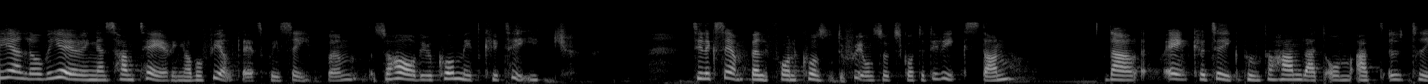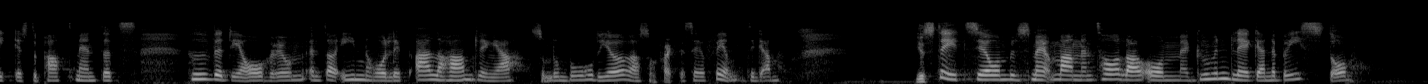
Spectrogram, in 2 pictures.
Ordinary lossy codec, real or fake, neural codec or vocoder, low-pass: none; fake; codec, 16 kHz, 0.5 kbps, X-Codec, HuBERT features, trained on LibriSpeech; 7.2 kHz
